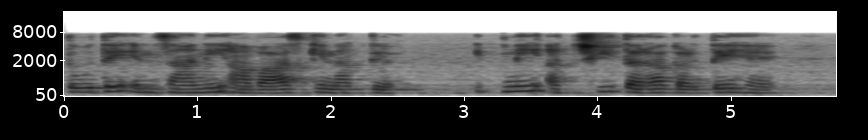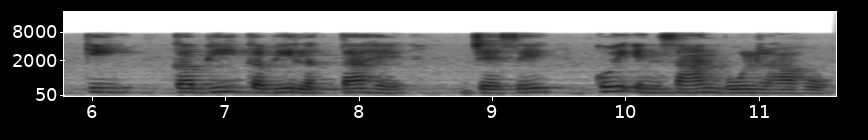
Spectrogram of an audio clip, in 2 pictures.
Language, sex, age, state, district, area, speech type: Urdu, female, 30-45, Delhi, South Delhi, urban, spontaneous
